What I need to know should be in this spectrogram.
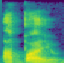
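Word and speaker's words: אבא: 뜻이 뭐냐 번역하면 우리말로 아빠예요 또 너무 공교롭게 예 아람의 아빠가 우리 말의 아빠와 똑같아요 발음도 똑같고 뜻도 똑같아요 하나님 예수님이 아버지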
